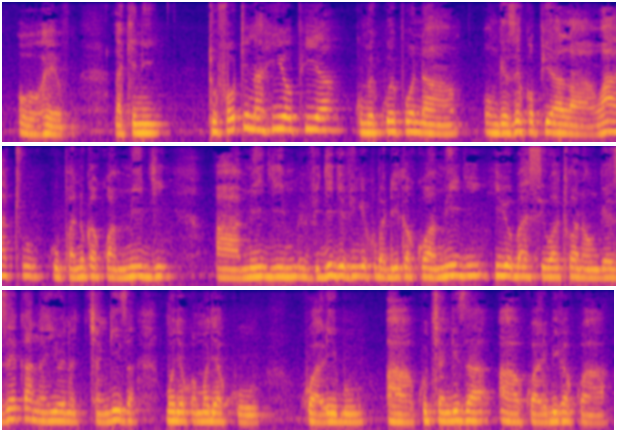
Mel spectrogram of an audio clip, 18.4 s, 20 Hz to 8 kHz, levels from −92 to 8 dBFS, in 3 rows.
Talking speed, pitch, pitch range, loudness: 125 wpm, 150 Hz, 140-165 Hz, -15 LUFS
